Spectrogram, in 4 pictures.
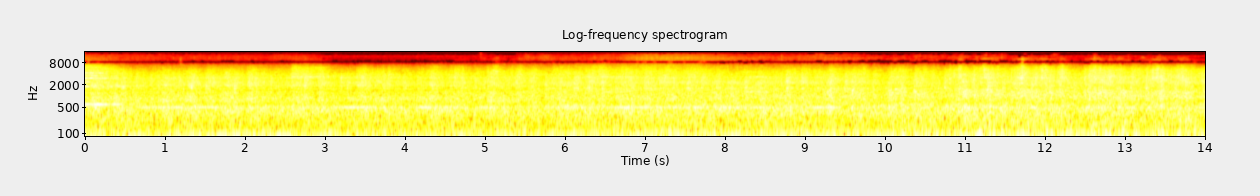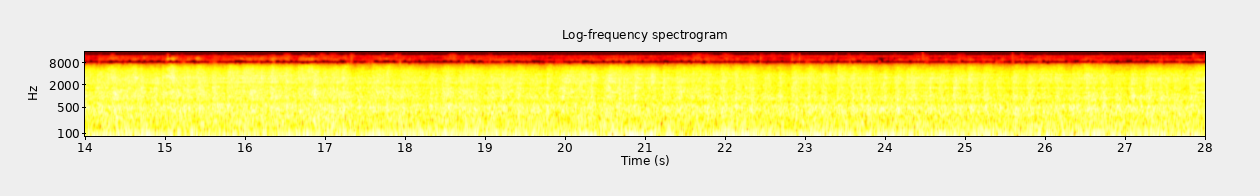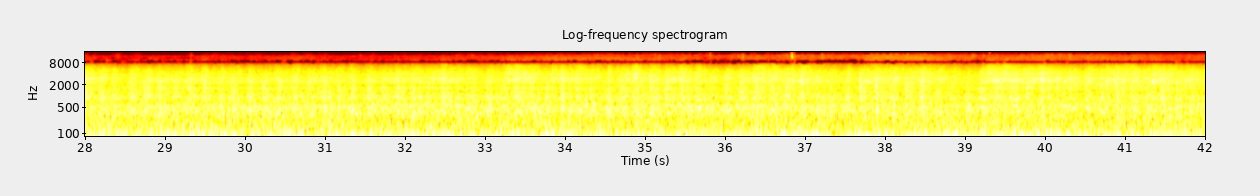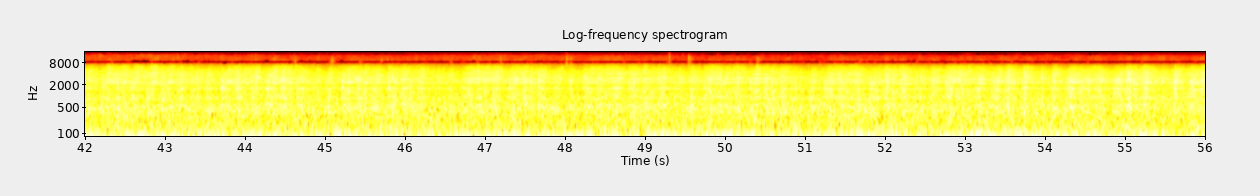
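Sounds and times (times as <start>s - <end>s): freight train rumbling over bridge: 0.0s - 56.0s.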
